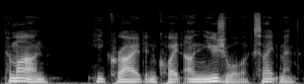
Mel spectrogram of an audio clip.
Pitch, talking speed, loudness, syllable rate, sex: 120 Hz, 160 wpm, -16 LUFS, 5.1 syllables/s, male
